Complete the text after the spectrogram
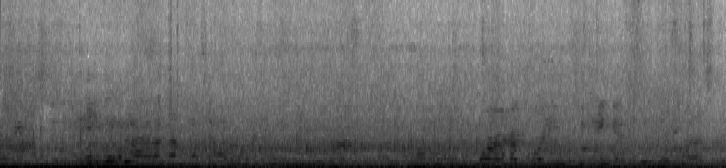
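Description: Women chat nearby on a street.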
